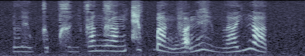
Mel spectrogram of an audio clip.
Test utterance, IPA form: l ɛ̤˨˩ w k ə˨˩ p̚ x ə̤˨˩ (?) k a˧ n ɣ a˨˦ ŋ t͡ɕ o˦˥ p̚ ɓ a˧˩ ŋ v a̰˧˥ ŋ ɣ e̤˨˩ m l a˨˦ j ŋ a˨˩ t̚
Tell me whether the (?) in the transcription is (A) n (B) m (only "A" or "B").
A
